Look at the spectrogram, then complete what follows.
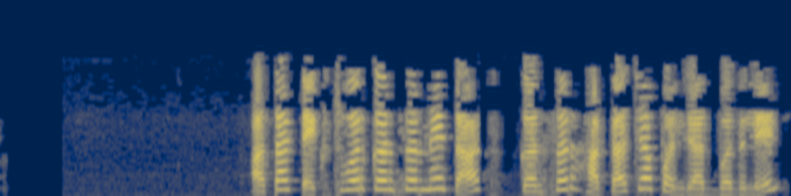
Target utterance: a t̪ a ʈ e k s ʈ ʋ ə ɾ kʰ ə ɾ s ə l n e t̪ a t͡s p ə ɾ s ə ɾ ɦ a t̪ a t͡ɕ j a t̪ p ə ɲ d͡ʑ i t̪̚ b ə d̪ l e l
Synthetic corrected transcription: a t̪ a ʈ e k s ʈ ʋ ə ɾ k ə ɾ s ə ɾ n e t̪ a t͡s k ə ɾ s ə ɾ ɦ a t̪ a t͡ɕ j a p ə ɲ d͡ʑ a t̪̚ b ə d̪ l e l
